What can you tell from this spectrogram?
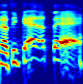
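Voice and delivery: high, slow, wry advice; mock world-weary warning; weary married person. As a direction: drawl it like a tired spouse. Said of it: "los casados dicen".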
